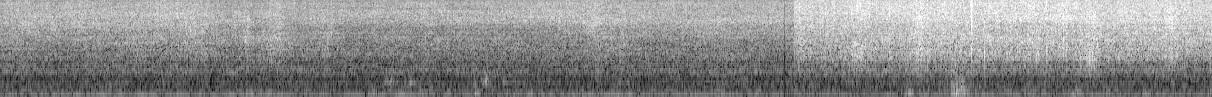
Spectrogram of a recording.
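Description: Diced onions and garlic sizzling in butter in a frying pan, stirred and scraped with a silicone spatula; the sizzle gets louder about six seconds in.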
